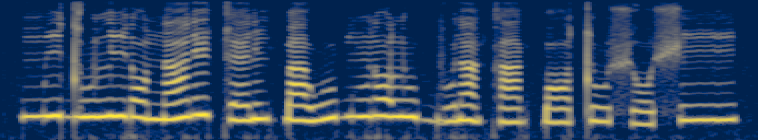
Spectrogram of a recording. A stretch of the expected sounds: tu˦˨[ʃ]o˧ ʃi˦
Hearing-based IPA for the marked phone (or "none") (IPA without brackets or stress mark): ʃ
